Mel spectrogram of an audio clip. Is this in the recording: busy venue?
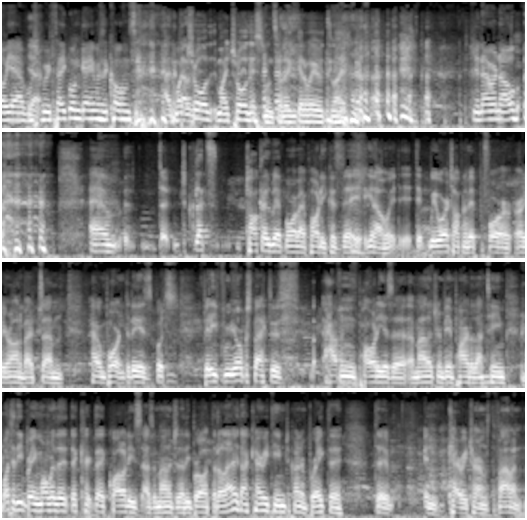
yes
